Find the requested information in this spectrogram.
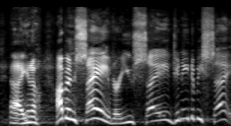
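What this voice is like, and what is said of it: Put-on Southern US accent. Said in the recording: “You have to almost say it in a southern accent”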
